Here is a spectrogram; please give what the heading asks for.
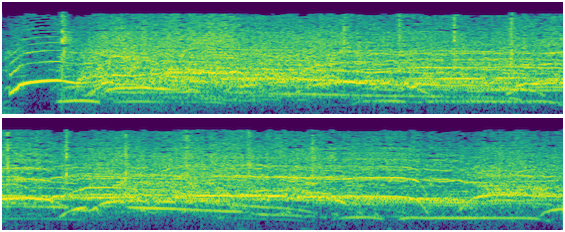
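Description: A large outdoor crowd outside a heavily fortified and guarded courthouse erupts in loud, sustained cheering at the announcement of the jury's guilty verdict on all three counts against former police officer Derek Chauvin, with overlapping shouts, whoops and high-pitched screams swelling together continuously, dense throughout.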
